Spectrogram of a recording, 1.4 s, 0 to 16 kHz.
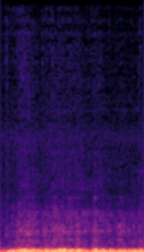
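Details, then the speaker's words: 1986 Camaro (3rd gen) driving uphill after throttle position sensor adjustment: uneven surging drone with momentary stumbles and coughing, a flat spot on acceleration; owner suspects it may be running out of gas. "and then she started coughing again i don't know i don't know boys and girls it came to life but it has definitely had a flat spot so it may be out of gas"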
